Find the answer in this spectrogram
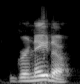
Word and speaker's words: Grenada: heard the thing uh how's Granada at the moment not Granada uh Grenada sorry I keep mispronouncing it I keep forgetting about the pronunciation how's Grenada doing uh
